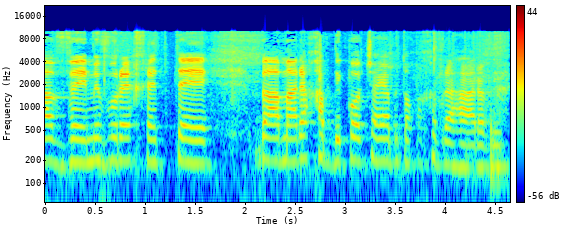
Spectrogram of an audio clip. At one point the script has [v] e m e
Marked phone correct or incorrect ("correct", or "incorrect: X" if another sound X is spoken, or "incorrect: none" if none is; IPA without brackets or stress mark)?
correct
